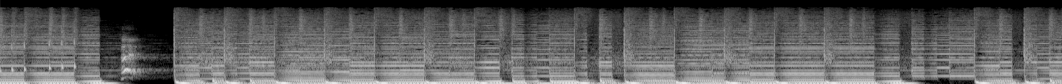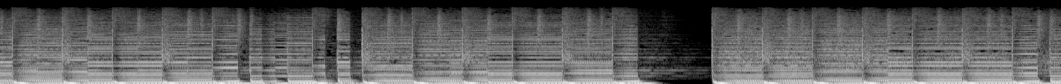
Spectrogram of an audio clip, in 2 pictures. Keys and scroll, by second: 3.1 ctrl+z, 5.6 ctrl+z, 10.2 p.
